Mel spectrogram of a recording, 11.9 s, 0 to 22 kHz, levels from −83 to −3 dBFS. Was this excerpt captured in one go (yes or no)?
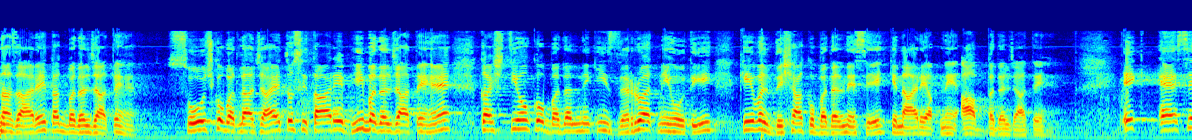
yes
